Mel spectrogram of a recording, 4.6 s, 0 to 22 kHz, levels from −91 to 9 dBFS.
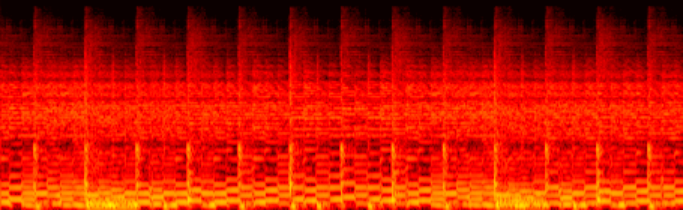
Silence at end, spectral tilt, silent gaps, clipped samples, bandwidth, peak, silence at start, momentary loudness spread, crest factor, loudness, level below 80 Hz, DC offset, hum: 0 s; -5.5 dB/octave; none; under 0.1%; 18 kHz; -10 dBFS; 0 s; 3 LU; 16 dB; -27 LUFS; -42 dBFS; under 0.1%; none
